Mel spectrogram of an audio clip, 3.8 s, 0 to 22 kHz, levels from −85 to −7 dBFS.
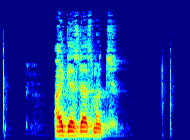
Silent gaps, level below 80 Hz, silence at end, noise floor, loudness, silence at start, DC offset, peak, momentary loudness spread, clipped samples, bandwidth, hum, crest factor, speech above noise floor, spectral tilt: none; -64 dBFS; 1.5 s; -86 dBFS; -17 LUFS; 1.1 s; under 0.1%; -2 dBFS; 17 LU; under 0.1%; 15.5 kHz; none; 20 dB; 70 dB; -5 dB/octave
